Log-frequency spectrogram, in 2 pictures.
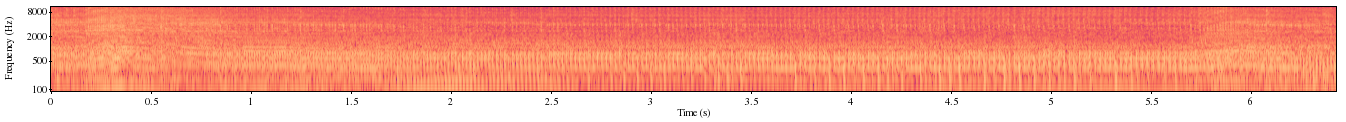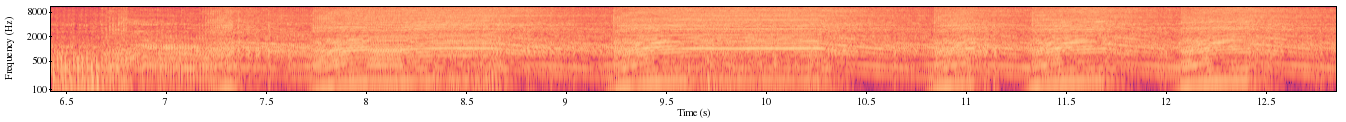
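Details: Zama C2002 carburetor from a McCulloch Pro Mac 800, tested on a 54cc engine with different linkage and no idle screw, so it won't idle; needles turned in about half a turn; steady high buzz, then clean blips to screaming revs; running fine.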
